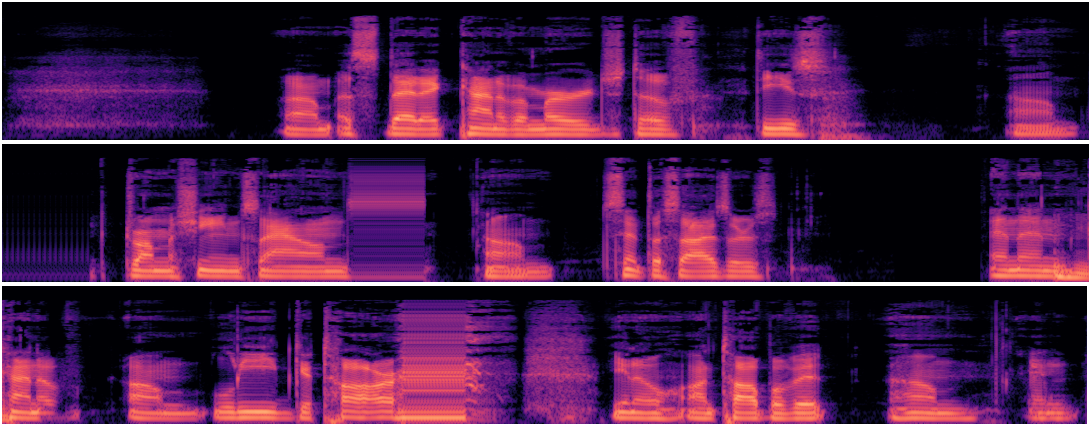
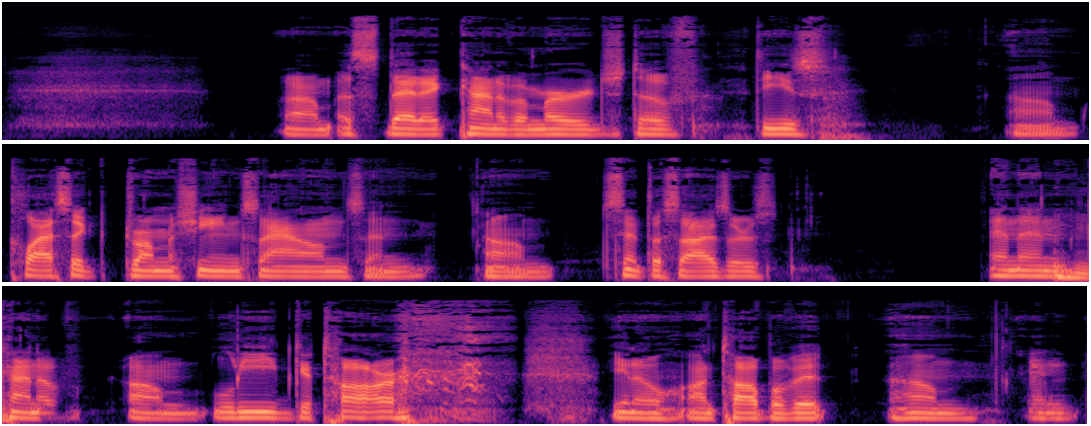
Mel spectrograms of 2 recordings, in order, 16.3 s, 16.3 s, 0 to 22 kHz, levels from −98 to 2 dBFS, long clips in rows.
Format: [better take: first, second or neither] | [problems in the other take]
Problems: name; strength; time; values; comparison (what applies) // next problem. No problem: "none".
second | audio freezing; at 5.5 s, at 7 s and at 13 s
